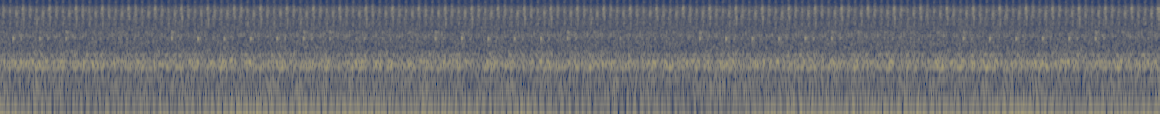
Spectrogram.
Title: стук на холодную cwva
